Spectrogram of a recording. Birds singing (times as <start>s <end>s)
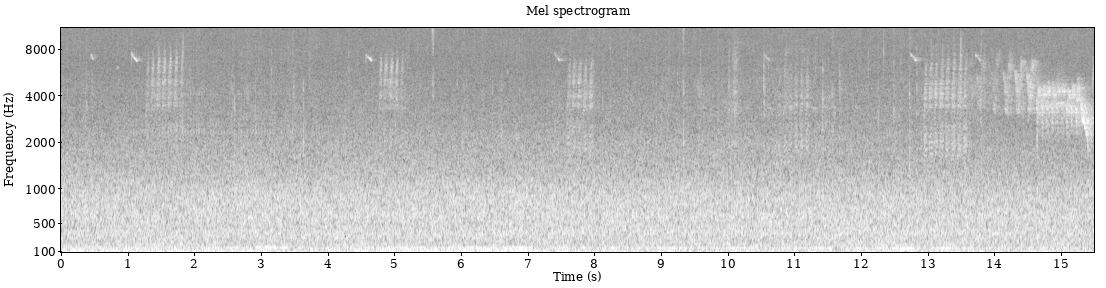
0.4s 1.9s, 4.6s 5.2s, 7.4s 8.1s, 12.7s 15.5s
